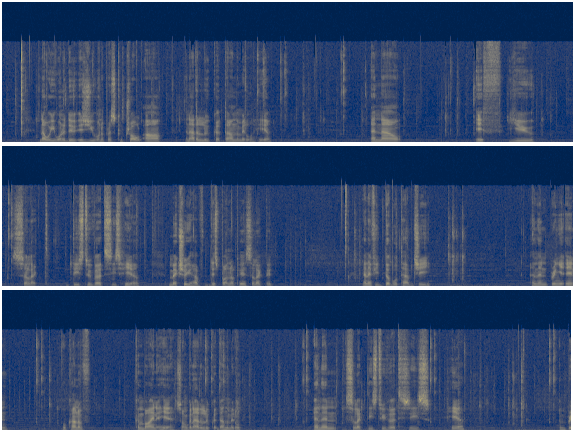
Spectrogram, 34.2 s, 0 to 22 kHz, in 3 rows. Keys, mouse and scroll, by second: 0.3 Tab, 0.8 shift+middle click, 1.4-1.8 scroll up 3, 1.8-3.0 middle drag, 3.0 ctrl+r, 6.0 1, 6.7 click, 7.3-7.7 scroll down 2, 7.7-9.4 shift+middle drag, 9.4-9.7 scroll up 2, 9.7-10.2 shift+middle drag, 10.2 z, 10.6-11.5 scroll up 1, 11.5 shift+click, 12.1 z, 12.4-12.9 scroll down 4, 12.9-17.1 shift+middle drag, 19.0-19.4 middle drag, 19.4-20.3 scroll up 3, 20.3 g, 23.9 scroll up 1, 24.0-24.4 middle drag, 24.4-26.1 scroll down 2, 26.1 ctrl+z, 26.6 ctrl+r, 27.6 3, 28.2 2, 28.7 1, 28.8 click, 29.3-29.7 shift+middle drag, 29.7 z, 30.6 z, 31.4 shift+click, 31.7 z, 32.0-33.0 shift+middle drag, 33.0 g, 34.1-34.2 scroll down 1.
